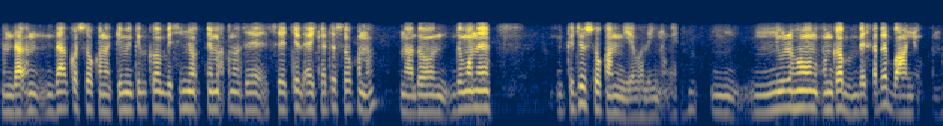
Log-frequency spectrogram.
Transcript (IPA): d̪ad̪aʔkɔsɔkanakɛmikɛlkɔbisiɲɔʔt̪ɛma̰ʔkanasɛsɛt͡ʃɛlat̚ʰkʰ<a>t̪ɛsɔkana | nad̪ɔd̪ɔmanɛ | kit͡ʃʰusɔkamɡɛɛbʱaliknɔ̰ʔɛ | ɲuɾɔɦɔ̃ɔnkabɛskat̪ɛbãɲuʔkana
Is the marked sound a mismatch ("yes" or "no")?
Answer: no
